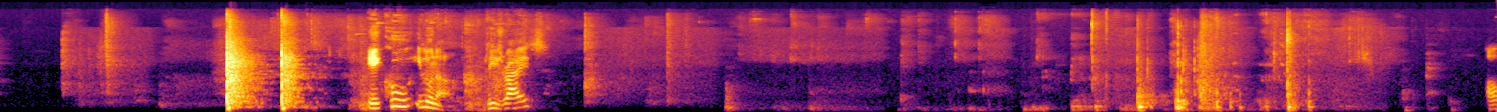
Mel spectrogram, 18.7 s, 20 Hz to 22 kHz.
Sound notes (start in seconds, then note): 2.8 gavel bangs twice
